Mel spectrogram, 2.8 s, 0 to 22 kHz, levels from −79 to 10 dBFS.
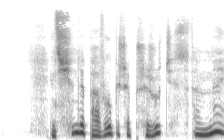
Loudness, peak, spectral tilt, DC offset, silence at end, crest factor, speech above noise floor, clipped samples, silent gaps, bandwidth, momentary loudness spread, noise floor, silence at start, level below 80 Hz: -24 LUFS; -8 dBFS; -6 dB/octave; under 0.1%; 0 s; 16 dB; 32 dB; under 0.1%; none; 16 kHz; 12 LU; -55 dBFS; 0.65 s; -64 dBFS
